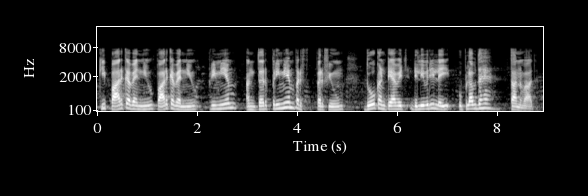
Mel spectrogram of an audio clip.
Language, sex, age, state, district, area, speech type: Punjabi, male, 18-30, Punjab, Ludhiana, rural, read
